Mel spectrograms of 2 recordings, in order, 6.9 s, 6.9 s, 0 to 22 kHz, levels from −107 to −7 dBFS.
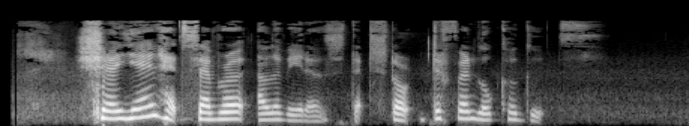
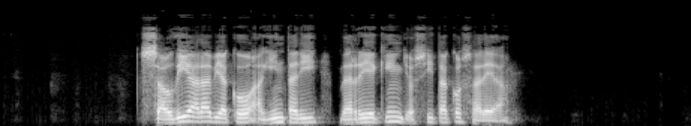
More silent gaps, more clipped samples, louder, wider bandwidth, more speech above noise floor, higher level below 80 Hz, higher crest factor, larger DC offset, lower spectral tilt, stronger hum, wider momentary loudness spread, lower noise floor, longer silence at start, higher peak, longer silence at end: neither; neither; about the same, -18 LUFS vs -17 LUFS; first, 11.5 kHz vs 9.4 kHz; second, 48 dB vs over 74 dB; about the same, -60 dBFS vs -60 dBFS; about the same, 20 dB vs 18 dB; neither; second, -4 dB/octave vs -5.5 dB/octave; neither; first, 21 LU vs 9 LU; second, -66 dBFS vs under -90 dBFS; second, 0.8 s vs 1.4 s; about the same, 0 dBFS vs 0 dBFS; second, 1.5 s vs 1.8 s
